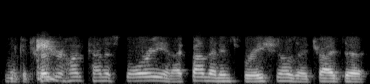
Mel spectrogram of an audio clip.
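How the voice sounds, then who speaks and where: A man's voice: on the high side, steady tone, quick pace. A man speaking as a guest author, answering interview questions in a casual, conversational way. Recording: tinny, phone-like line.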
